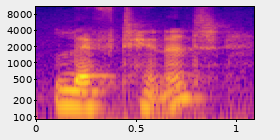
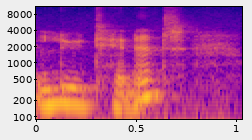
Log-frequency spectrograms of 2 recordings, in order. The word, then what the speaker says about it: lieutenant: when I was a leftenant in the Australian Navy we say leftenant we don't say Lieutenant I think in the America the Americans say Lou and I mean in French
